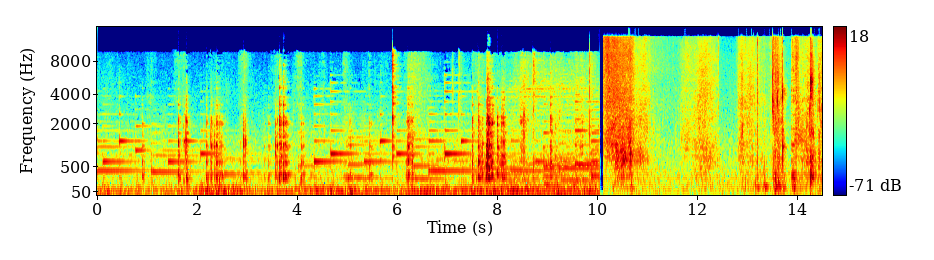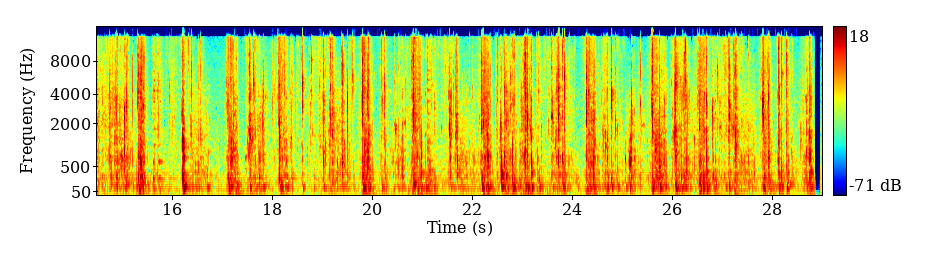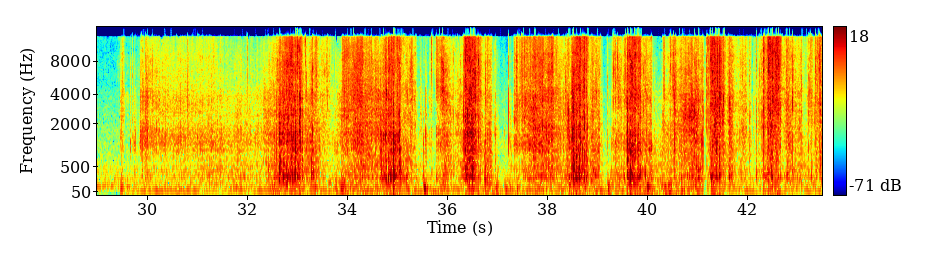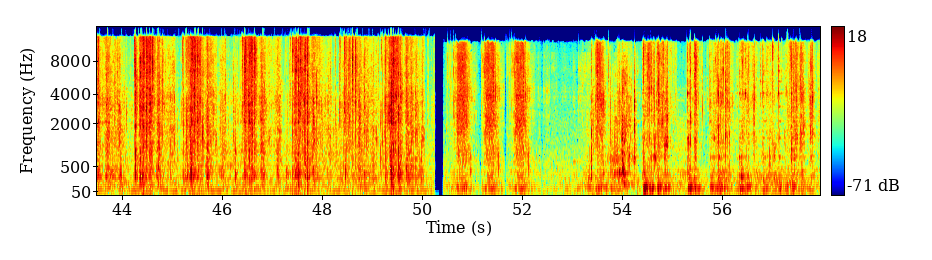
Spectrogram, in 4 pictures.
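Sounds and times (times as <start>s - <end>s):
slime crackling and popping: 12.8s - 57.9s.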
